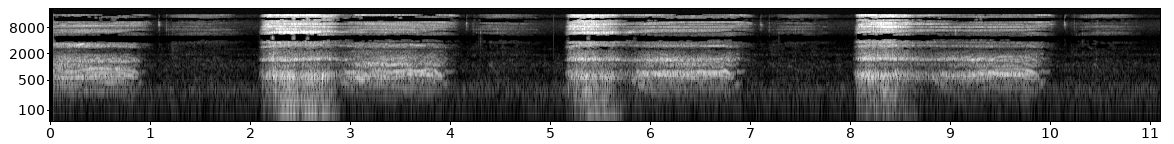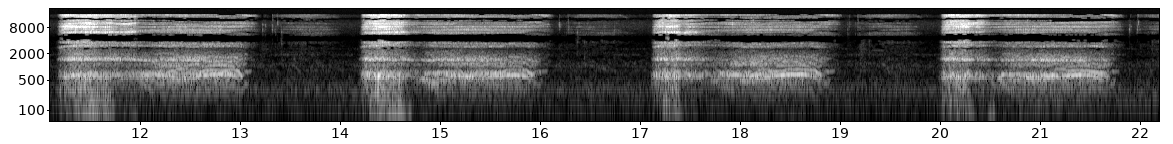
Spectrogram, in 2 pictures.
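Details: Woke from sleep gasping for air, sinuses and lungs congested with mucus, usually relieved by breathing-machine medication: loud, wet, labored breaths with a gasp on each intake, about 20 per minute; labored congested breathing with gasping.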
